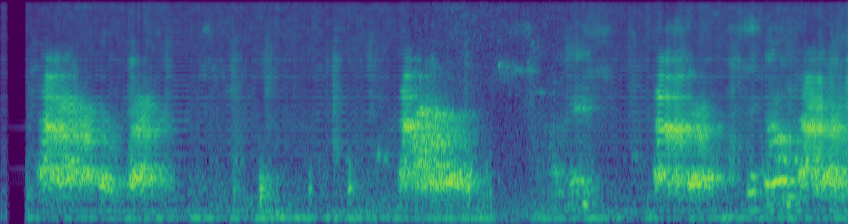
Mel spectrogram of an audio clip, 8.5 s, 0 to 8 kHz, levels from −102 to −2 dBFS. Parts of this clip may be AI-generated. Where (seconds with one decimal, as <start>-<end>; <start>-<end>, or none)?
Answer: 0.0-4.1; 5.6-8.5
